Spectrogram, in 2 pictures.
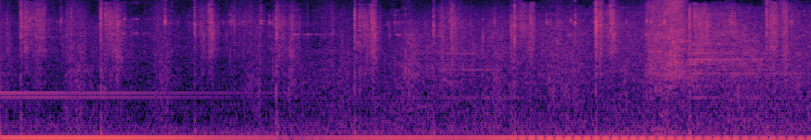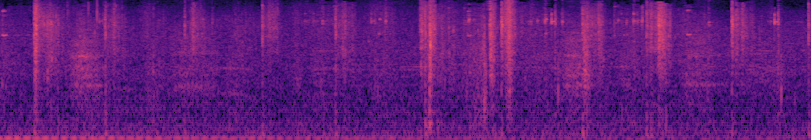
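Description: Footsteps crunch on gravel and debris.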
